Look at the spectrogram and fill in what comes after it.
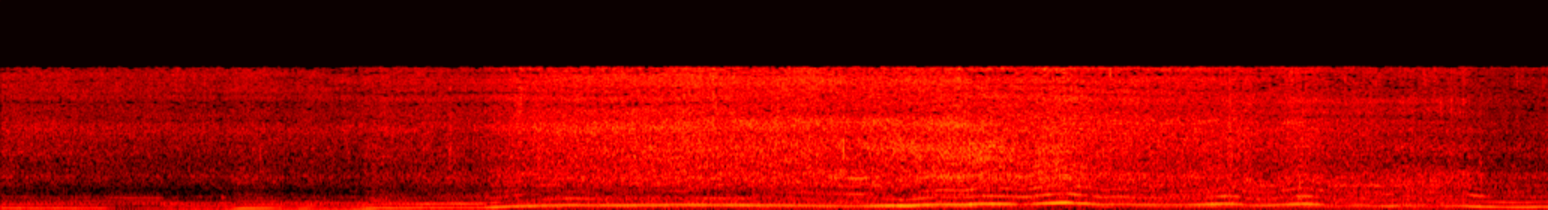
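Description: Jeep Wrangler's engine working hard under load while climbing a steep muddy slope: the engine note rises about five seconds in and then goes up and down with the throttle.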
